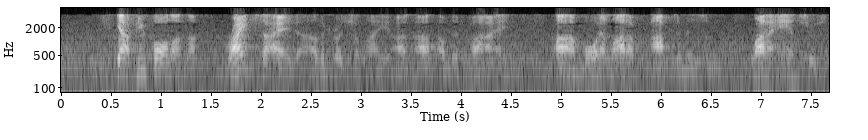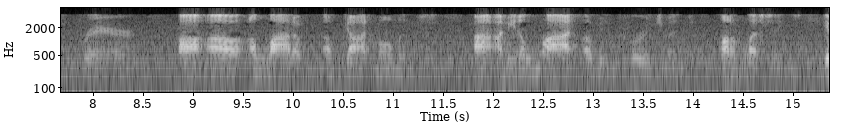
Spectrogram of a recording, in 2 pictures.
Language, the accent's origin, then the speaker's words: English; Chicago, Illinois, United States; Now, I grew up in Chicago, which they call the Windy City.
